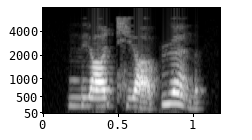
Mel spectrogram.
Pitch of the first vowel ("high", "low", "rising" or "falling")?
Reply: rising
